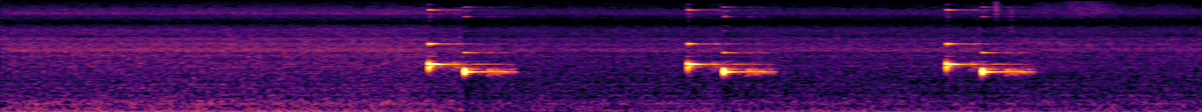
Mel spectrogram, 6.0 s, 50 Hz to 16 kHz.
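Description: FlySky Noble NB4 transmitter giving three short two-note beeps, each stepping down in pitch, about a second and a half apart: the key tones of its touchscreen buttons being pressed as the menus are confirmed and exited.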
